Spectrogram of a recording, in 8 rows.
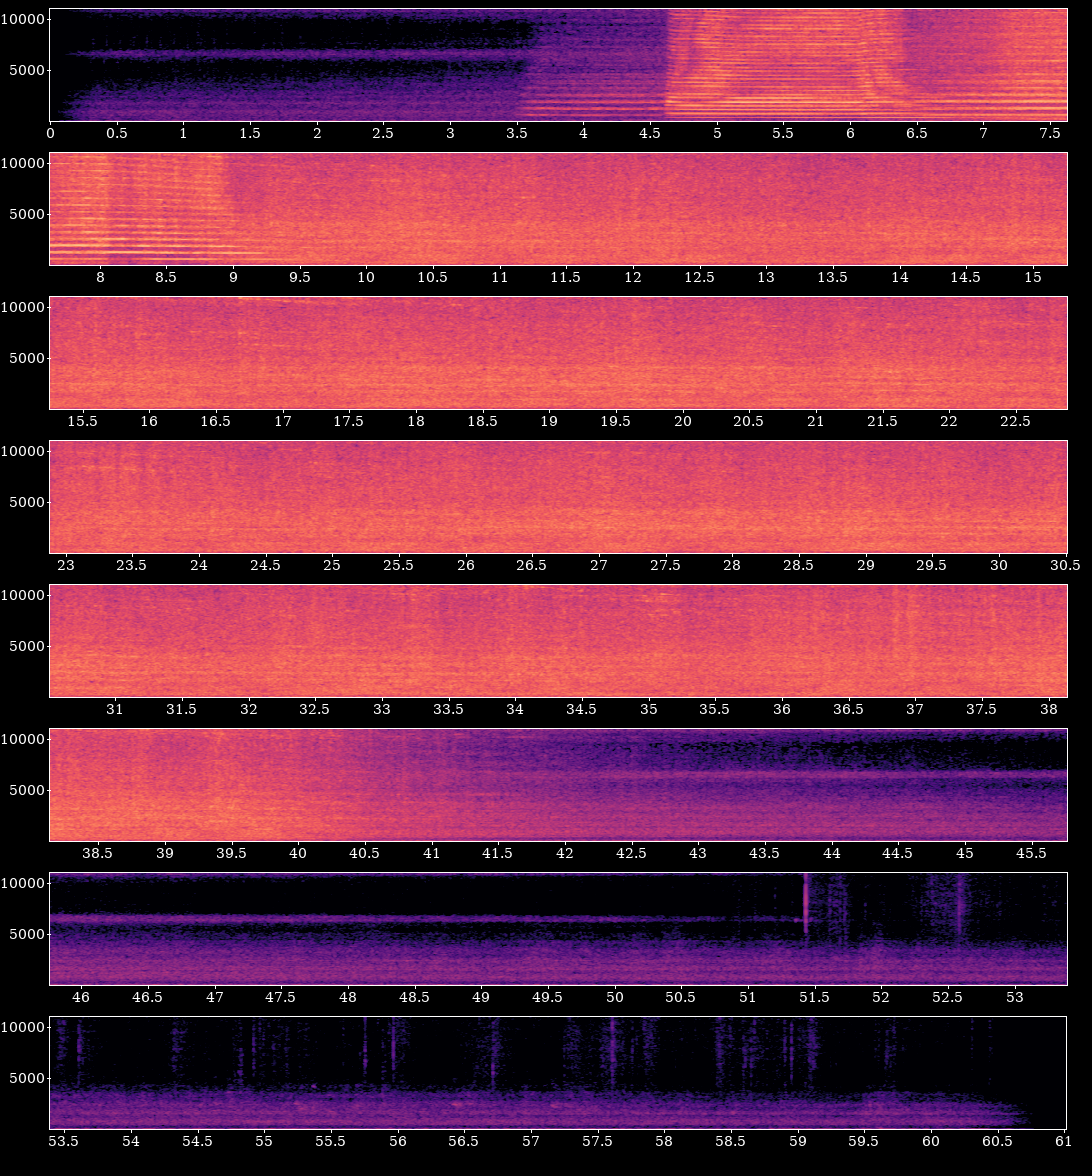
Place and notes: A freight train passing at some 70 km/h on its way to Antwerp. The train driver happened to be an old friend of mine who saw me standing there, so he added some music to the show. :-) Zoom H2.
